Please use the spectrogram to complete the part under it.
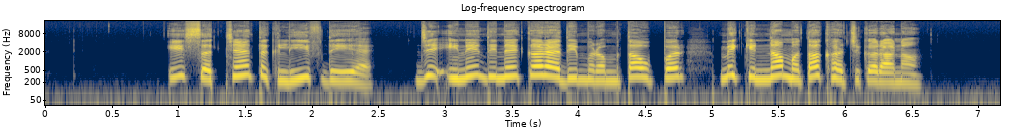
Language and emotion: Dogri, sad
